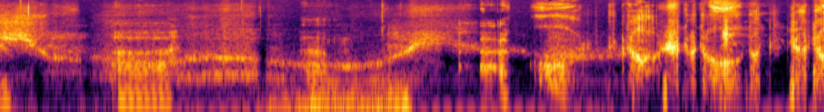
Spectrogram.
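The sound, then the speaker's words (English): A voice imitates a crackling fireplace fire, mixing hissing breaths, throaty grunts and gurgling pops in an uneven, continuous stream for several seconds. “That's a fireplace.”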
